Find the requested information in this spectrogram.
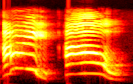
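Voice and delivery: high, loud yelps; roared cries of pain. A narrator's reading. Sleeping giant hurt in a nightmare, roared yelps. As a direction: yelp loudly, high above your talk. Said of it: "roared the flesh lump eater".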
